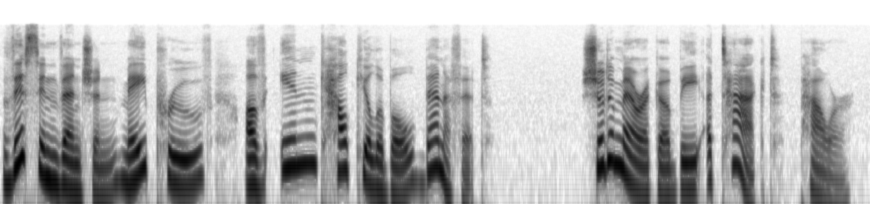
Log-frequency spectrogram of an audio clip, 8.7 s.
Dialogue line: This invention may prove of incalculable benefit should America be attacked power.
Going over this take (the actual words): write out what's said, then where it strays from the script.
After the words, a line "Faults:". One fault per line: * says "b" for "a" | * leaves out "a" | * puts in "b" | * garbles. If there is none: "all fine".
This invention may prove of incalculable benefit should America be attacked power.
Faults:
all fine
